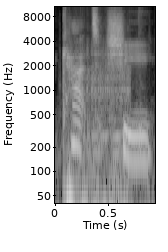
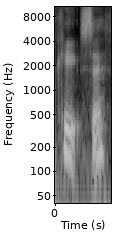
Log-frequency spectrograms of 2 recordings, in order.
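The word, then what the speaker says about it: Cat Sìth: very Scottish, and the cat she, which is the spirit cat. Often mistaken for Kate Sith. If you play Final Fantasy VII, it's not pronounced Kate Sith, it's pronounced Cat She.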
